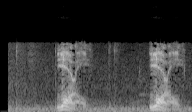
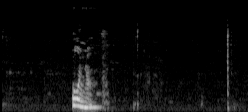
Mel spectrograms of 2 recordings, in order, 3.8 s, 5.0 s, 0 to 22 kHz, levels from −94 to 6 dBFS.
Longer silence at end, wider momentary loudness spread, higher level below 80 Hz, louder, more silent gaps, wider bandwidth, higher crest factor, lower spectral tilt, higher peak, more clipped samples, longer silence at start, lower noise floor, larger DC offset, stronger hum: second, 0 s vs 0.4 s; about the same, 25 LU vs 27 LU; first, -42 dBFS vs -72 dBFS; about the same, -17 LUFS vs -18 LUFS; neither; second, 4.8 kHz vs 6.6 kHz; about the same, 20 dB vs 20 dB; about the same, -9 dB/octave vs -9 dB/octave; about the same, -2 dBFS vs -4 dBFS; neither; second, 0.15 s vs 1.45 s; second, -37 dBFS vs -75 dBFS; neither; neither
